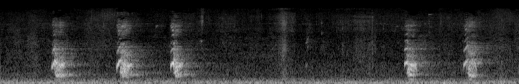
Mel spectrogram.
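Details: Small dog at a park fence line, excited at other dogs on the little dog side, barking in short sharp bursts: three quick barks, a pause, then three more, over low steady background rumble.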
